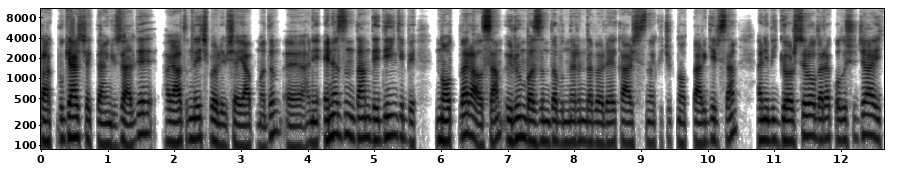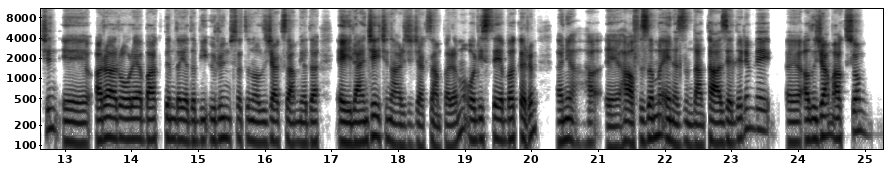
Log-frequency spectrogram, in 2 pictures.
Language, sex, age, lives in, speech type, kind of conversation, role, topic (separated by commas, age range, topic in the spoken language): Turkish, male, 35-39, Poland, conversation, advice, user, Eğlence ve hobiler için harcama yaparken neden suçluluk ve pişmanlık hissediyorum?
